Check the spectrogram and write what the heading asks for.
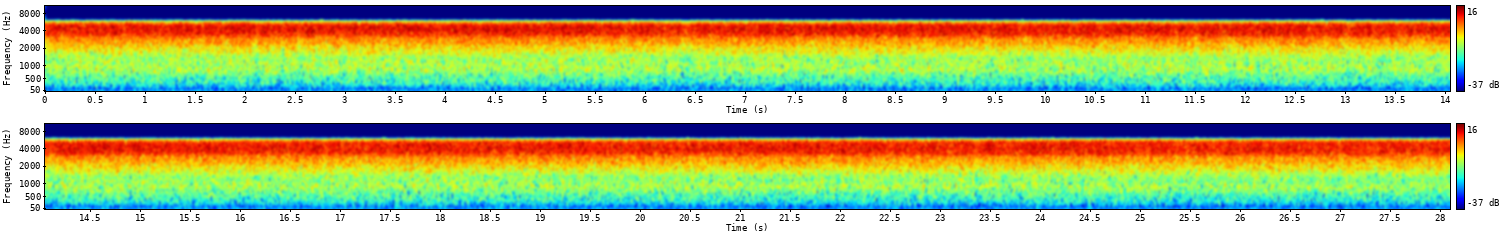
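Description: Water pouring over a dam spillway and rushing down its concrete chute: a steady, even rush of falling water with no let-up.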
